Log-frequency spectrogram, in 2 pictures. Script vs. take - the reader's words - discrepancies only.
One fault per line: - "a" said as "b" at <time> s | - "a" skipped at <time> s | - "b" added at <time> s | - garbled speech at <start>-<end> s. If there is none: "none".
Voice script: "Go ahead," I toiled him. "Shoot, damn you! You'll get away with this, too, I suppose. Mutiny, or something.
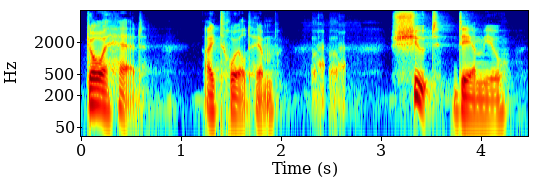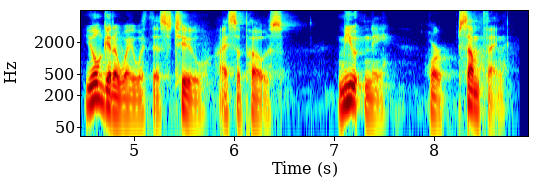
none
